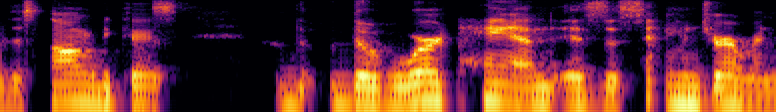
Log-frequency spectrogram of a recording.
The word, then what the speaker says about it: Hand: song because the word hand is the same in German. You just pronounce it a little different, Hand, but it's the same spelling.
